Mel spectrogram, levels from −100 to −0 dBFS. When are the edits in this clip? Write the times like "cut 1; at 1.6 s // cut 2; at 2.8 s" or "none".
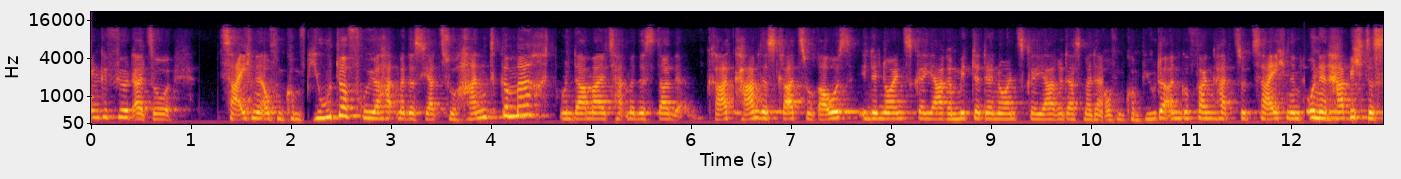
cut 1; at 6.4 s // cut 2; at 10.1 s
